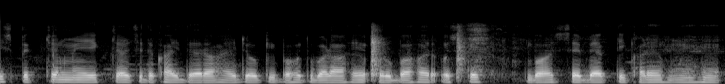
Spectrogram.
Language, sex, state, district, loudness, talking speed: Hindi, male, Bihar, Lakhisarai, -20 LUFS, 190 wpm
